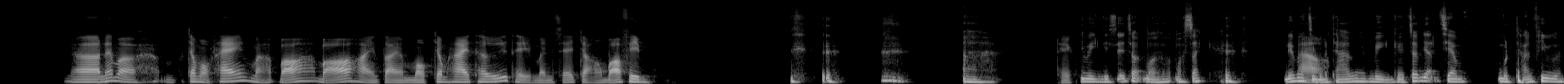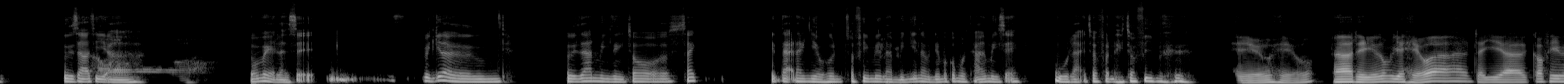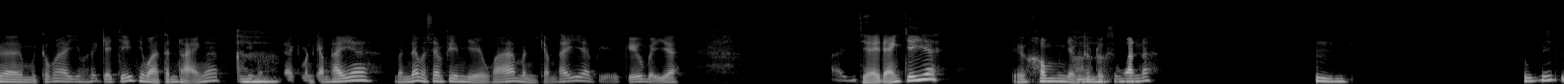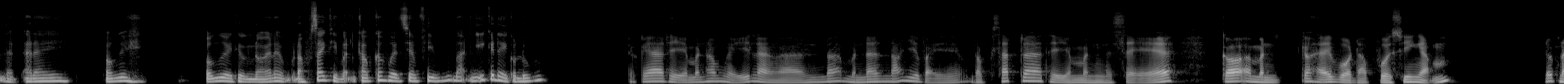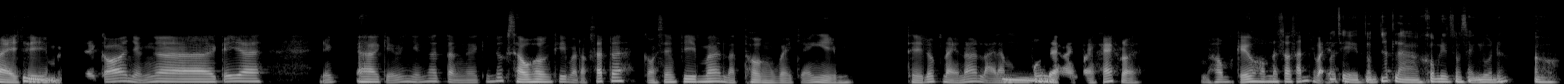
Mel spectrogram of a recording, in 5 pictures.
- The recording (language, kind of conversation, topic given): Vietnamese, unstructured, Bạn thường dựa vào những yếu tố nào để chọn xem phim hay đọc sách?
- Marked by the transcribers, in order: laugh; laugh; tapping; laugh; laughing while speaking: "người"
